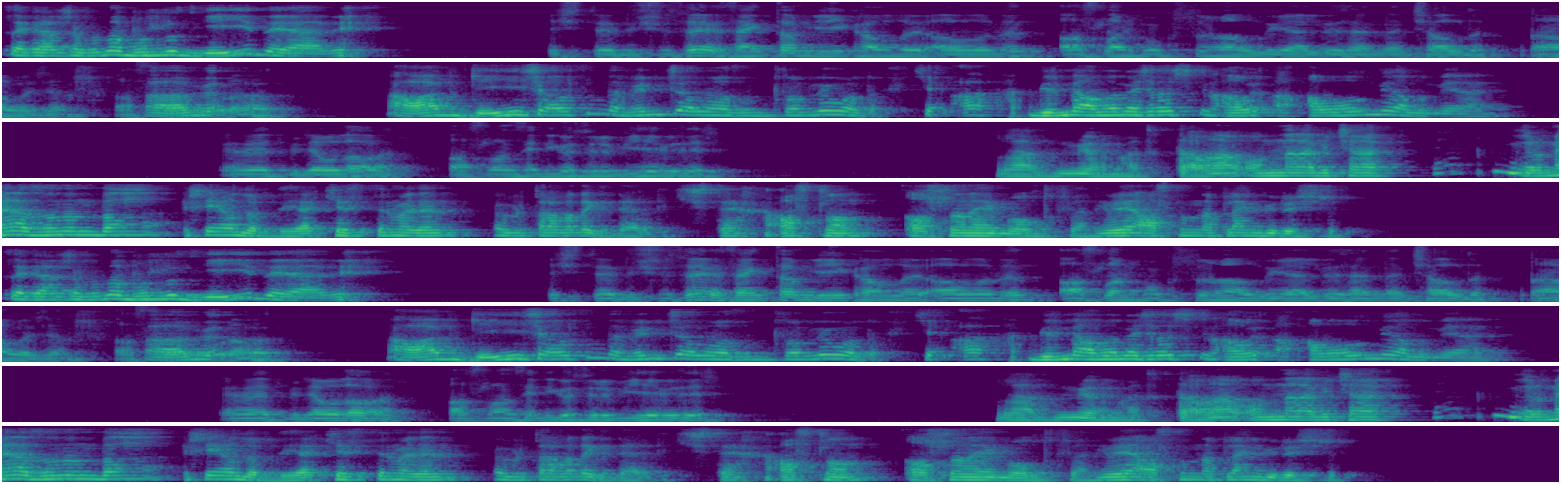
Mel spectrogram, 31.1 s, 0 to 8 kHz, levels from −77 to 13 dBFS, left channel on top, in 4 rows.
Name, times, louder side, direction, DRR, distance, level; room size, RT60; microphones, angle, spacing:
voice 1, 0.0-1.9 8.5-9.1 9.7-15.3 20.5-30.0, left 1 dB, 15° left, 4 dB, 0.8 m, -20 dB
voice 2, 2.7-9.1 16.7-17.6 17.8-19.1, right 1 dB, 15° right, 3 dB, 1.8 m, -28 dB
16.0 x 6.1 x 5.8 m, 0.35 s
head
